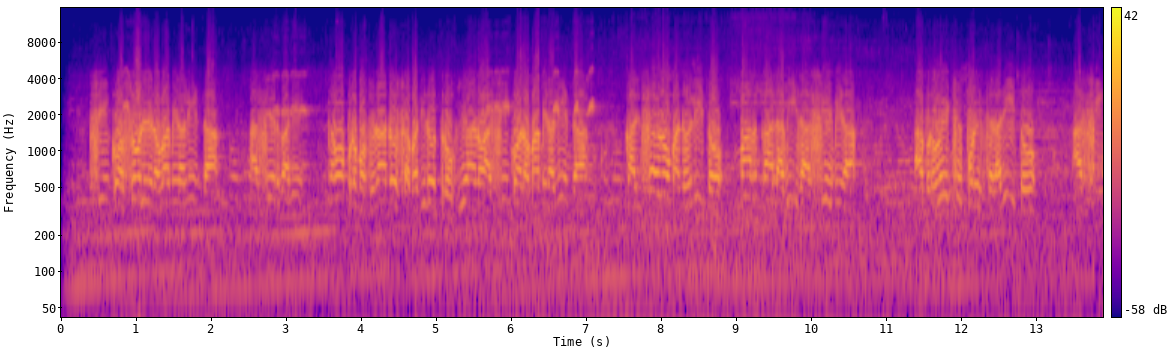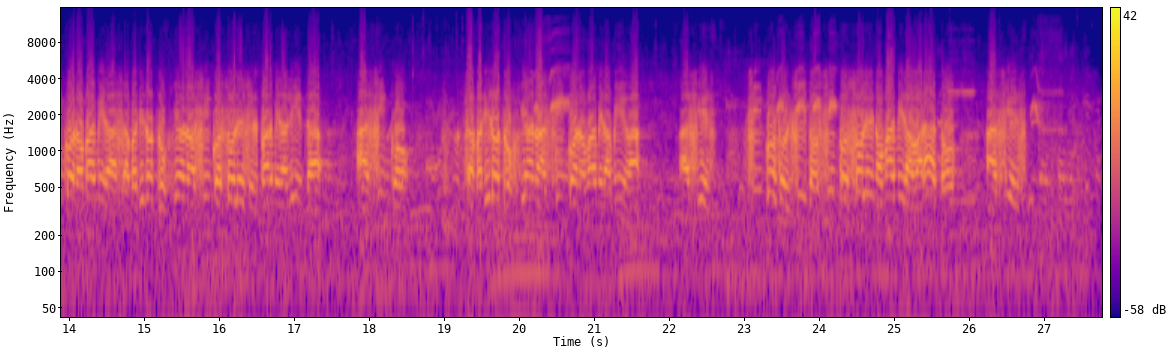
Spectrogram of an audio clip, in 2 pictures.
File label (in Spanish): VENDEDOR DE ZAPATOS CON MEGÁFONO SATURADO EN AMBIENTE DE MERCADO EXTERIOR; TRUJILLO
